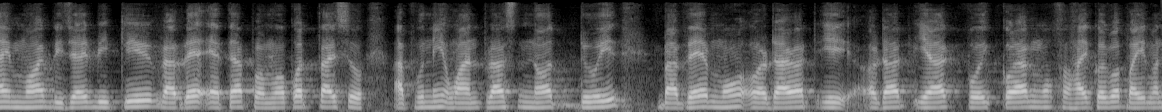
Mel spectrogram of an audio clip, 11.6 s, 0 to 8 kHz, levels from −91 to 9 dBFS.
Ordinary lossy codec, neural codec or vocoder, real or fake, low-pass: none; codec, 16 kHz, 1.1 kbps, Voila-Tokenizer; fake; none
